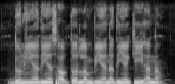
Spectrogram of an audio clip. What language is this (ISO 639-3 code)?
pan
